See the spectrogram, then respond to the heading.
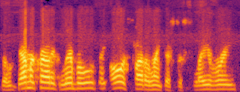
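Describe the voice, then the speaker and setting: A man's voice: fairly high pitch, very fast, no room sound. A man calling in to a talk show, his voice muffled as if heard through a wall, talking bluntly and repeating his points. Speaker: first-time caller. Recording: muffled, phone-like call-in line.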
